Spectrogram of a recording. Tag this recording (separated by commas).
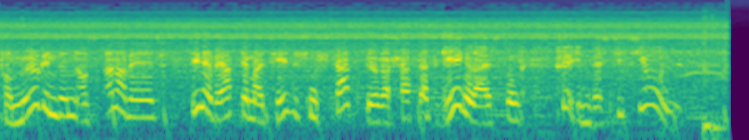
Male speech, Speech, Human voice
